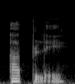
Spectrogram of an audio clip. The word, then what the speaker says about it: appelle: So when you get this E vowel and then you get a double consonant, and well, they are the same, then it does change the pronunciation of E. You tend to pronounce it like really open. That's the reason why you pronounce it appel, okay?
